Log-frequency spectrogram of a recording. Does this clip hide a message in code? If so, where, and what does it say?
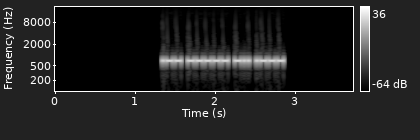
Yes: Morse code from 1.3 to 2.9 s, heard as a keyed tone, about 44 wpm, 700 Hz. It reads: W0DJ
